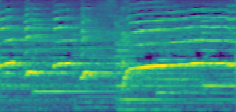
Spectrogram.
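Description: Women singing in harmony with a live band: a run of short stepped notes, then about a second in one voice slides up into a long, high held note.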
